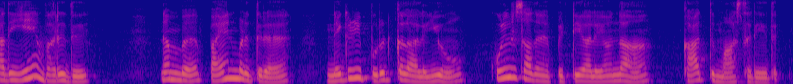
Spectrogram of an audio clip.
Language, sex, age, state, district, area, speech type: Tamil, female, 18-30, Tamil Nadu, Tiruvallur, rural, spontaneous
